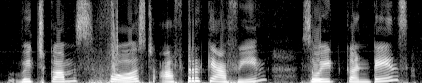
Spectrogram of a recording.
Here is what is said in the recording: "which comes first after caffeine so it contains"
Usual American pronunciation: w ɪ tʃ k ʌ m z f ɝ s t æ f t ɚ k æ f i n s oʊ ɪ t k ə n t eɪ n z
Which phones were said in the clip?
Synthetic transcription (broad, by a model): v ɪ tʃ k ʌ m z f ɝ s t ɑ f t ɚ k æ f i n s oʊ ɪ t k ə n t eɪ n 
